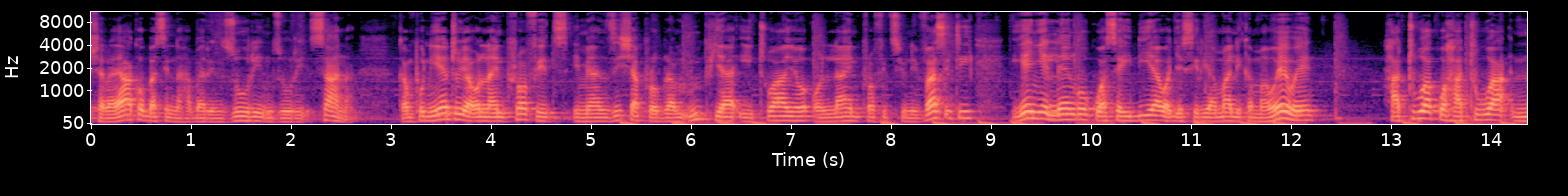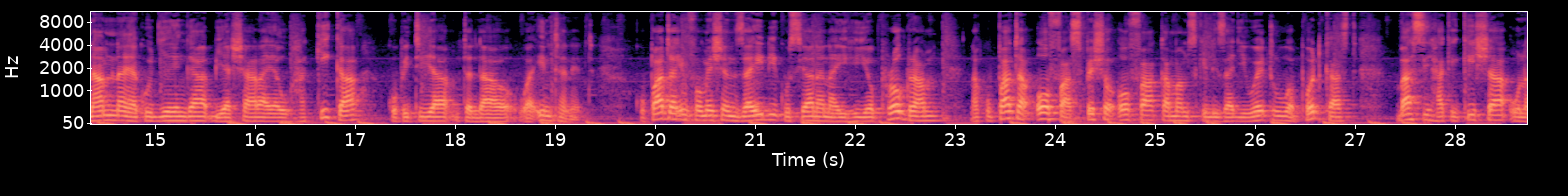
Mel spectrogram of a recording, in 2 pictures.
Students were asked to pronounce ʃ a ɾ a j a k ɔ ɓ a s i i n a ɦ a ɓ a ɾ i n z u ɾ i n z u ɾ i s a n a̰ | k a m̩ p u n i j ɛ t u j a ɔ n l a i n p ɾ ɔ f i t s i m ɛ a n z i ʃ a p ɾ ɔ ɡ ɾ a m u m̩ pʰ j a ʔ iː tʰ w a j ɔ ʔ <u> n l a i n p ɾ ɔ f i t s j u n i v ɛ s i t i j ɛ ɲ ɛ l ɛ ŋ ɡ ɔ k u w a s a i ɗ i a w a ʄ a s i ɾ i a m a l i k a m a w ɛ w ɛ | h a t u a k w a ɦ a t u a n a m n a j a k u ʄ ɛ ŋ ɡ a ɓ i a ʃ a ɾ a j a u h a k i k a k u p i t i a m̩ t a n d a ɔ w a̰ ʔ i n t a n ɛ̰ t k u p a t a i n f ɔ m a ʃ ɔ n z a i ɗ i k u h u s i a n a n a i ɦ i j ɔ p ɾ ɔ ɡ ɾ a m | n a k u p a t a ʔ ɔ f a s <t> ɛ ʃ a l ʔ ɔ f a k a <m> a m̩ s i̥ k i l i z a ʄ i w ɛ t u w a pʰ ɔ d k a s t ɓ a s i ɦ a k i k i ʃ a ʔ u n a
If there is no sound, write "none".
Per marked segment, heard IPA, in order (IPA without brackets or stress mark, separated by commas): ɔ, p, m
